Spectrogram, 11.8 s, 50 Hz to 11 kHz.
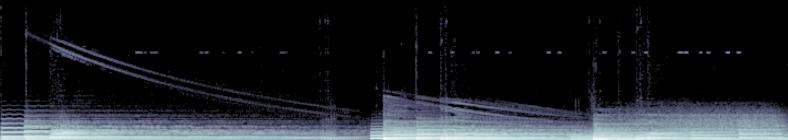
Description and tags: melody faithleap Cmin 81
short lil piano composition using imagiro piano 2, a sub, a synth one shot with processing, and a lil bitcrush effect. C minor. 81 BPM.
melancholic, calm, chill, slow, chords, design, synth, tycho, piano, soft, sound, vibe, melody, spacey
